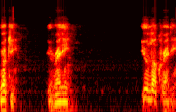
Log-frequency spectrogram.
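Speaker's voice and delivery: hushed, very quiet, softly murmured lawman voice. Trying out movie impressions, the speaker does a Judge Dredd voice. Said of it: "I can do my Dread voice".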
